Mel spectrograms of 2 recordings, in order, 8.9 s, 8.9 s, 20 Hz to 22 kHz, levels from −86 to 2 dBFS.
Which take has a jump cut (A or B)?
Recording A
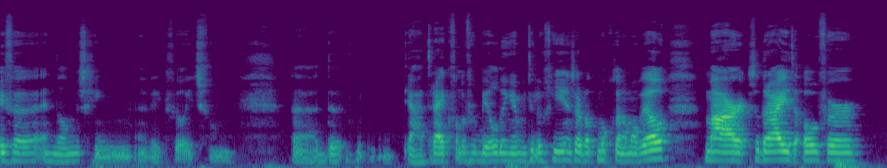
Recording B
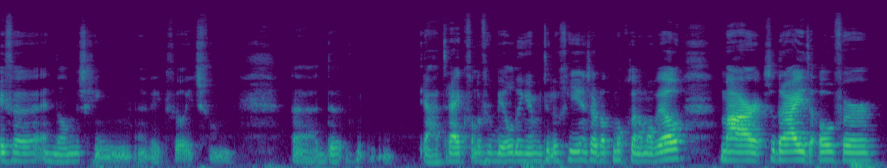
A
